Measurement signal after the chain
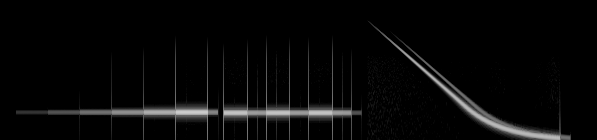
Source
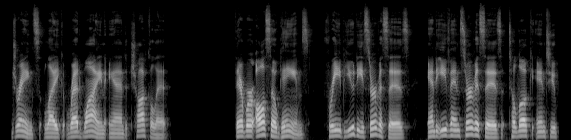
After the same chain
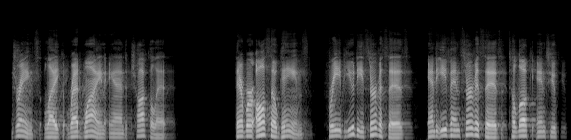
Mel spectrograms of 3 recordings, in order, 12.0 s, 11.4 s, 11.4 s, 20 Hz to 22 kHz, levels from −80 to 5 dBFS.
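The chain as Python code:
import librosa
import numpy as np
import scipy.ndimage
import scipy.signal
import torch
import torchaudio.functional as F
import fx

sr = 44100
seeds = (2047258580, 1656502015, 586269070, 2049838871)

p1 = fx.envelope_flatten(x, sr, power=0.6)
p2 = scipy.signal.sosfilt(scipy.signal.butter(4, 4300.0, 'lowpass', fs=sr, output='sos'), p1)
p3 = p2 + fx.echo_single(p2, sr, ms=205, db=-23.5, dry=0)
y = p3 * 10.0 ** (1.5 / 20.0)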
